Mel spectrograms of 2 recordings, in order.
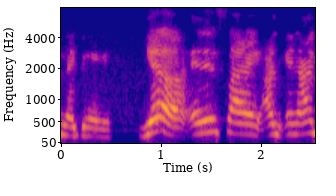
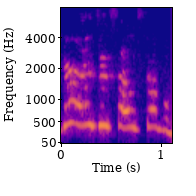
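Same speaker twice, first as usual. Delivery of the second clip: casual advice; 10 semitones higher, faster than usual. Retold or imitated. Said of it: "And I'd be like".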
